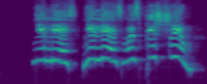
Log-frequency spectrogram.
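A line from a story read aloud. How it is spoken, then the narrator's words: Spirit's wailing shout. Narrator (Russian): завопил дух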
